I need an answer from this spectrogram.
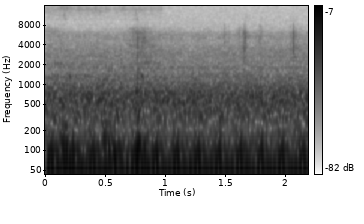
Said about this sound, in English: That is a group of bogies going by.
